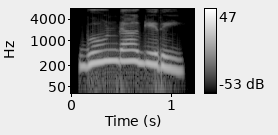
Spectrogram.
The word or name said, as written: ಗೂಂಡಾಗಿರಿ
